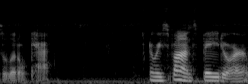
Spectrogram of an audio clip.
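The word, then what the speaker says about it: Bator: In response, Bor, which is spelled B- A T O R, jumped onto my padded silk trousers, needle-sharp claws, snagging a path upward.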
